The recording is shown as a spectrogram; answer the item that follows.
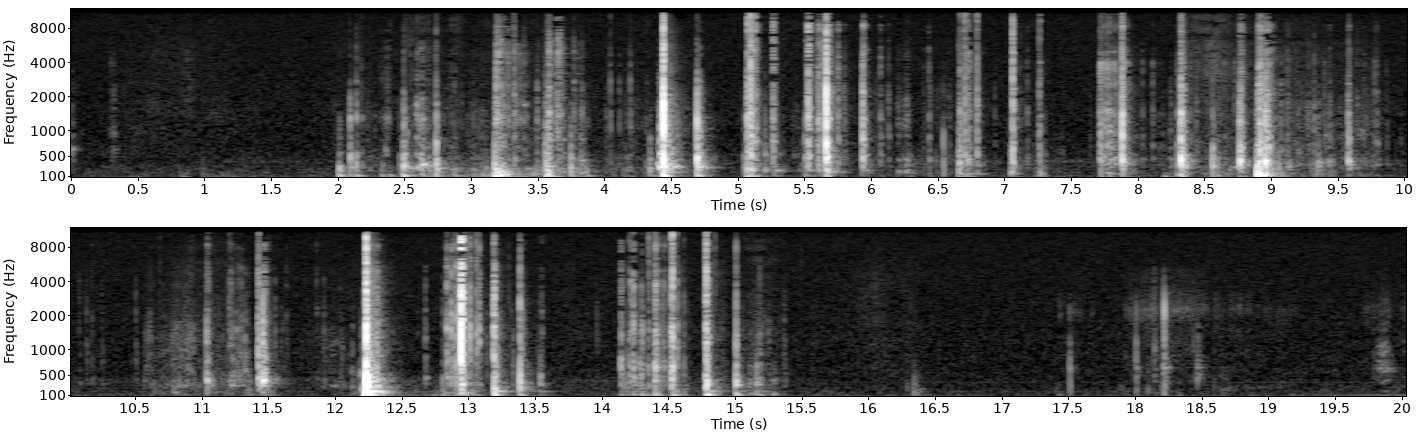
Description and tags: Opening and closing a briefcase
